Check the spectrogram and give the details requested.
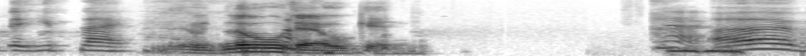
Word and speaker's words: Elgin: Because I'm terrible, obviously, at pronouncing things. Elgin? Elgin.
